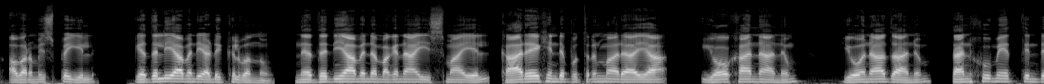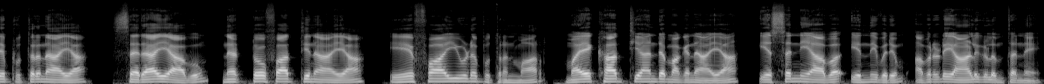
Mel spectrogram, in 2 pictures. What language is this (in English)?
Malayalam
